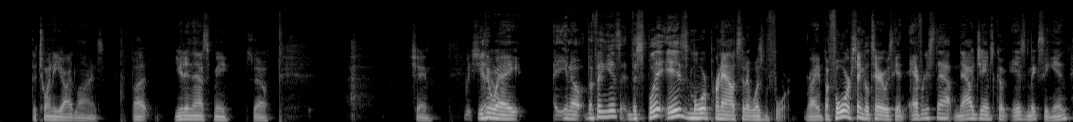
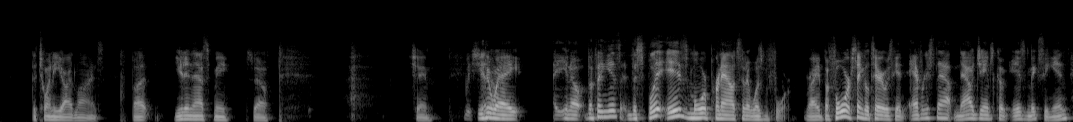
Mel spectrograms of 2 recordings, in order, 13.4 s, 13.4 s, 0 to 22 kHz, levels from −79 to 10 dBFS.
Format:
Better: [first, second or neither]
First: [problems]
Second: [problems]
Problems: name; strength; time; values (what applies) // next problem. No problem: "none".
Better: first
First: none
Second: muffled; slightly; fading above 3.5 kHz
